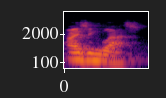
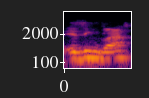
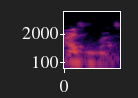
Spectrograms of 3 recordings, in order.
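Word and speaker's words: isinglass: you are both correct it is in fact eising glass uh eising glass is is uh how it's pronounced I would have said ising glass but it is is in fact icing glass and again it's um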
